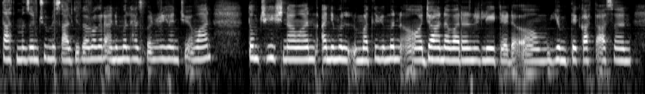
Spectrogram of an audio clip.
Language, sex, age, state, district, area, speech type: Kashmiri, female, 18-30, Jammu and Kashmir, Kupwara, rural, spontaneous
